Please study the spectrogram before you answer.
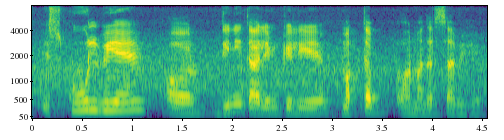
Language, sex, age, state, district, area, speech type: Urdu, male, 18-30, Delhi, South Delhi, urban, spontaneous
